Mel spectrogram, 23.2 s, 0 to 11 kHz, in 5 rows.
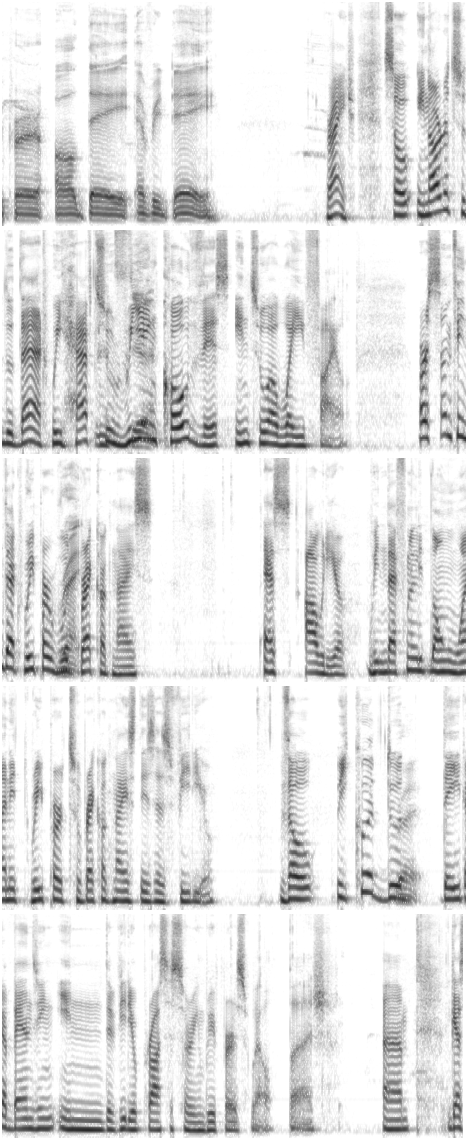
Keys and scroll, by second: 16.4 super+b, 22.8 super+Tab.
